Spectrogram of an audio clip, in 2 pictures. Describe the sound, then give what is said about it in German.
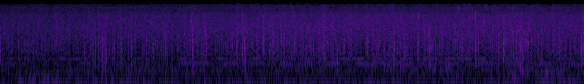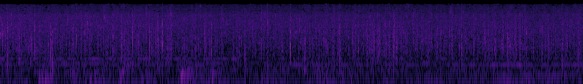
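Steady rain drums on an umbrella beside an old stone mill, fine drops turning into a steady downpour, a dense, even patter of countless small taps that stays constant and fairly loud throughout, with no voices. “Die feinen Tropfen verwandeln sich in einen stetigen Niederschlag, der auf deinen Schirm trommelt und die Umgebung in einen glitzernden Schleier hüllt.”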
